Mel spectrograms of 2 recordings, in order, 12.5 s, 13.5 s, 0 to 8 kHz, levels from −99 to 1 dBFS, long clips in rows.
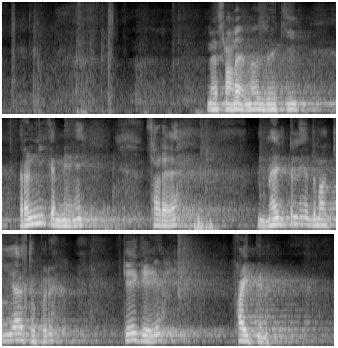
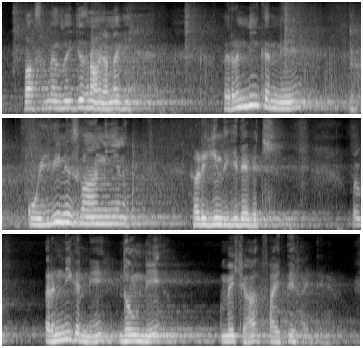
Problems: background sounds at intervals, echo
